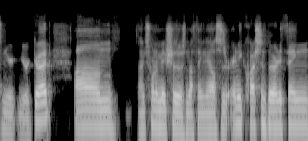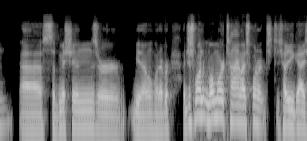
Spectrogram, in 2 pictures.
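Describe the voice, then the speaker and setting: A man's voice: fairly low pitch, a little mellow, no room sound, clean studio sound. A man teaching an online class, talking casually and self-deprecatingly with frequent restarts over a video call. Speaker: instructor.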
